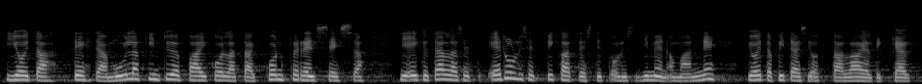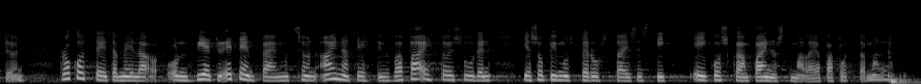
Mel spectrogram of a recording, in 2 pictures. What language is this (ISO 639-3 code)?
fin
